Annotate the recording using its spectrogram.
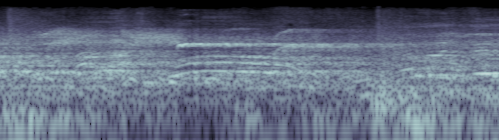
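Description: Several voices shouting and calling out over one another in a large sports hall, with dull thuds among them.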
